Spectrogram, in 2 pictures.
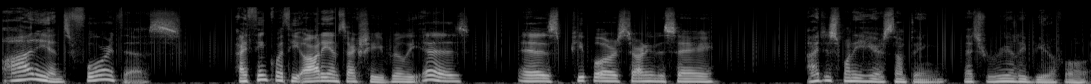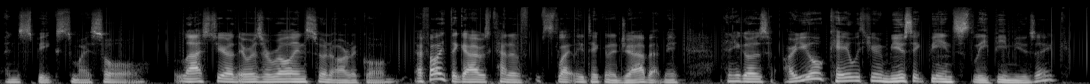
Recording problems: crackle, like an old record; faint; 30 dB below the speech

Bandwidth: 15 kHz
